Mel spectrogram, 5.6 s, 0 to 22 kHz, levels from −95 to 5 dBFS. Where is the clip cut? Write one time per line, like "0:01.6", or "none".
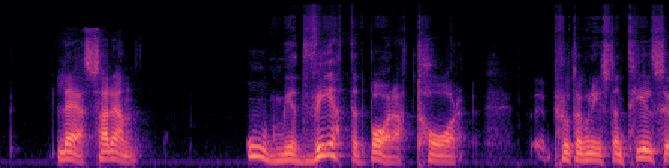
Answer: none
